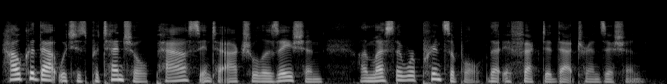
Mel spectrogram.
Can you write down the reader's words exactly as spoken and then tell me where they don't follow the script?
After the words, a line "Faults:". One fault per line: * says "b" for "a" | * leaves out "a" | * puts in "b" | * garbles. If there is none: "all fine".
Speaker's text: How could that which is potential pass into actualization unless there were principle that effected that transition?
How could that which is potential pass into actualization unless there were principle that effected that transition?
Faults:
all fine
